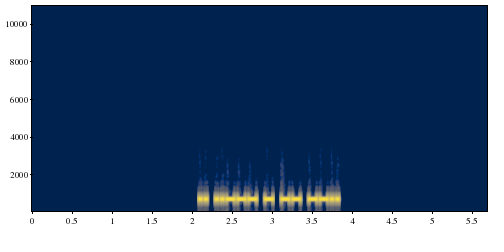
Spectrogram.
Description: Morse code, heard as a keyed tone, about 34 wpm, 700 Hz. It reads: I2TMZ
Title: DXCC-100 Call Signs - 5 Characters - Repeated 3x - 35wpm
